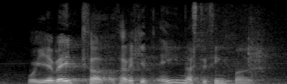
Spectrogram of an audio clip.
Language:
Icelandic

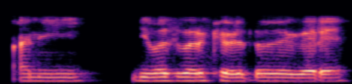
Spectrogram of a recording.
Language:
Marathi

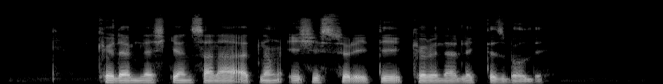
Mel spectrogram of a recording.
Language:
Uyghur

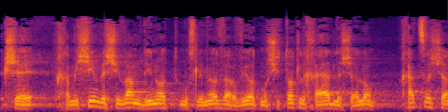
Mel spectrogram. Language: Hebrew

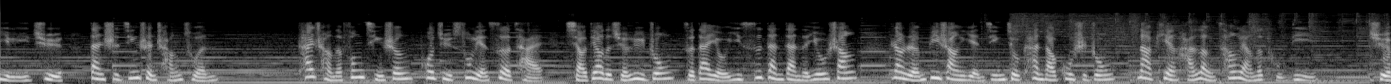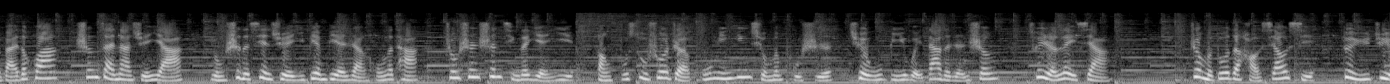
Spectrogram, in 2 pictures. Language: Chinese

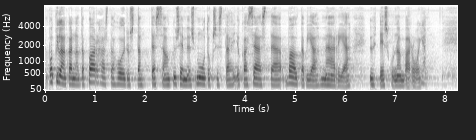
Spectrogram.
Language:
Finnish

